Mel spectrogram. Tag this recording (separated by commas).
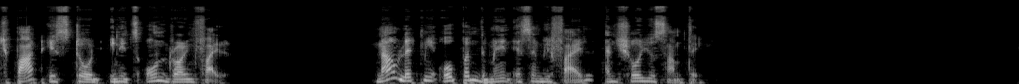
Speech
